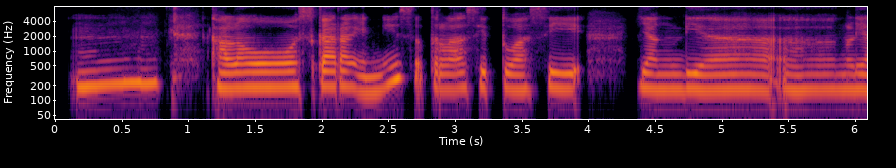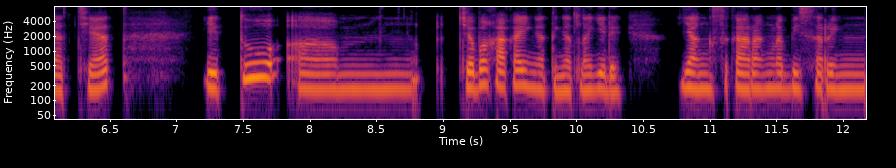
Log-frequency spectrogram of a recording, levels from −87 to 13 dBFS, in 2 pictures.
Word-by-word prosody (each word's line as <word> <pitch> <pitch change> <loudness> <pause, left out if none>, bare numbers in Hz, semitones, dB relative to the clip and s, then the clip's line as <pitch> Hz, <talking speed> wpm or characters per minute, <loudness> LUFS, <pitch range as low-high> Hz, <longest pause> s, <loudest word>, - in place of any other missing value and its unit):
Mmm, 220 +4 0 0.4
kalau 185 +1 +5
sekarang 195 -2 +3
ini 170 - +1
setelah 180 -9 -2
situasi 175 -1 -1 0.4
yang 170 -2 -1
dia, 170 -1 +1 0.5
eee, 170 +1 -5
ngeliat 170 -2 -1
chat. 180 +4 0 0.7
Itu, 275 +11 +4
mmm, 170 - -4 0.3
coba 190 +3 +5
Kakak, 195 +1 +4
ingat-ingat 160 -4 -4
lagi 165 +2 0
deh 150 - -14 0.4
yang 180 -2 +2
sekarang 175 +1 +1
lebih 180 0 -2
sering 175 -1 -2
175 Hz, 110 wpm, -24 LUFS, 170-190 Hz, 0.7 s, kalau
